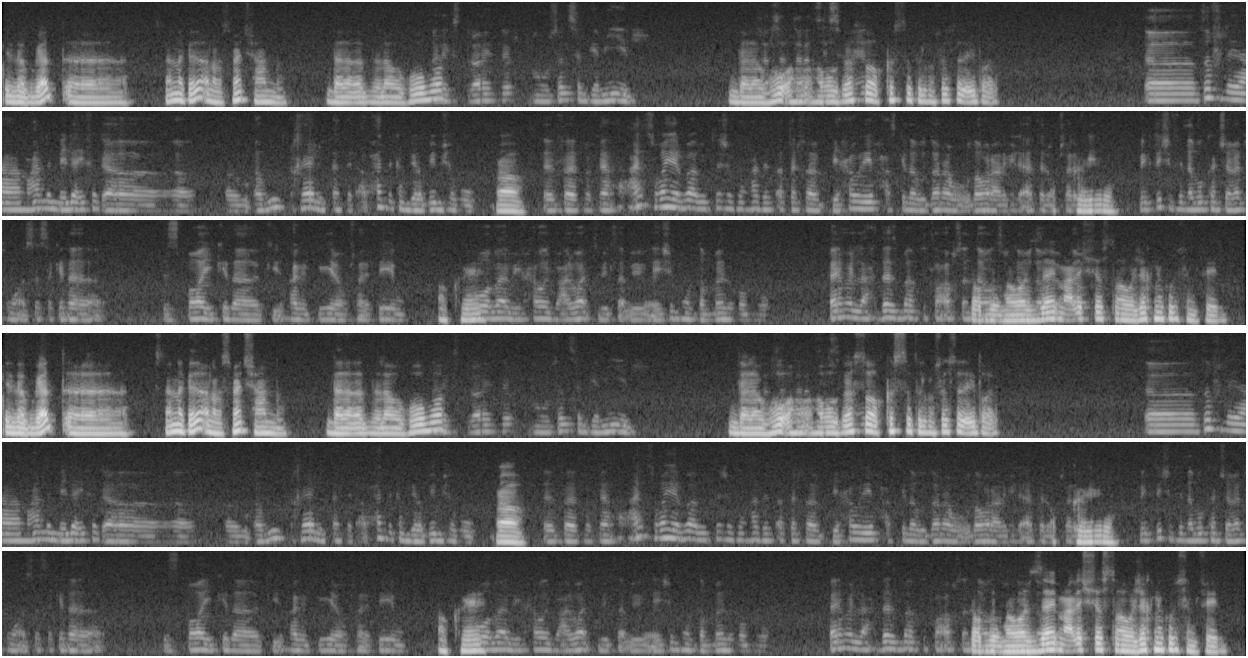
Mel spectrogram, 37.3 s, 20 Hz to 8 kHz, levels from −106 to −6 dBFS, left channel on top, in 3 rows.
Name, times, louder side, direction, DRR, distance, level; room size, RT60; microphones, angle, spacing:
voice 1, 0.0-1.3 1.6-2.8 3.2-4.4 7.3-10.0 17.4-17.7 23.2-23.6 29.2-29.7 34.6-37.1, right 4 dB, 55° right, 0.5 m, -28 dB
voice 2, 4.3-6.5 7.6-8.7 11.4-14.4 14.7-17.2 17.9-23.4 23.8-25.9 26.5-28.9 29.5-32.6 33.1-35.7, left 1 dB, 40° left, 4.6 m, -45 dB
head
